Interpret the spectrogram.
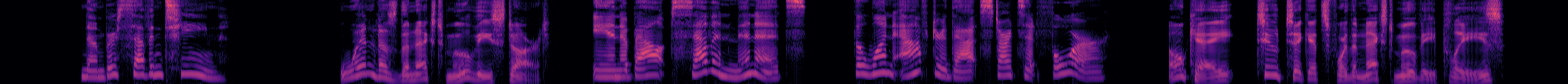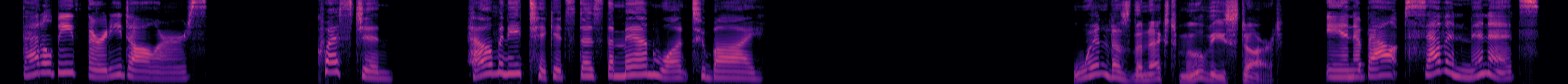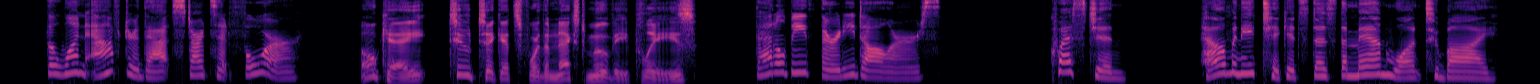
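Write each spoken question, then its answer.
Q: How many tickets does the man want to buy?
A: Two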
